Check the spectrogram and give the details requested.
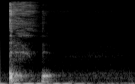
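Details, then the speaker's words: A sick child with a runny nose who coughed all day at school gives a double cough: one sharp burst, then a second smaller one. "Hello guys, I'm making this video and today I felt pretty sick. I just had to like coughing the whole day at school."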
